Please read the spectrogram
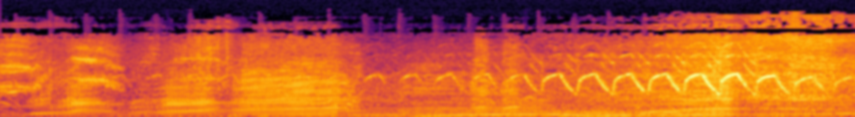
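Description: Police siren on rapid yelp, sweeping up and down about three times a second, starting about three and a half seconds in and growing louder to a peak near the end as the police SUV passes. Before it, a car engine revs up.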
